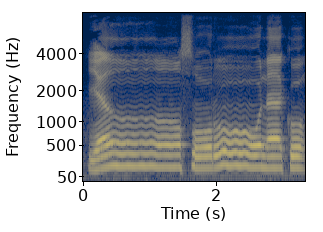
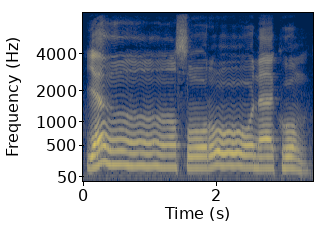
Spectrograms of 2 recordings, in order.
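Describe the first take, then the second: Both takes have the same delivery.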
